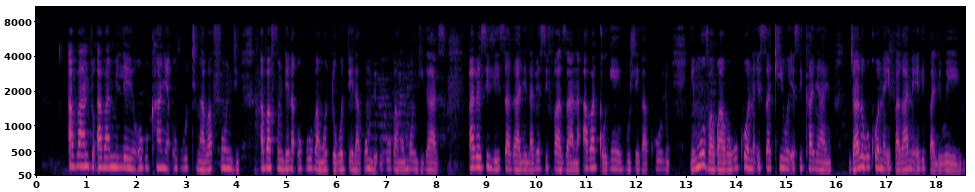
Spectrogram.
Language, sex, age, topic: North Ndebele, male, 36-49, health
